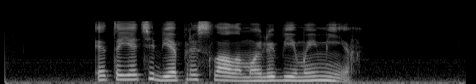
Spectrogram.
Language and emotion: Russian, positive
